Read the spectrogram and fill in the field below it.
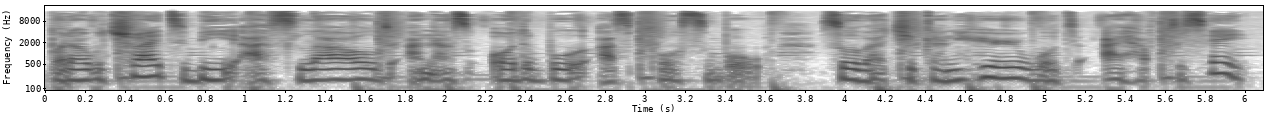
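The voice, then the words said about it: Low, strained voice from losing it. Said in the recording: “my voice is going to be a little bit low in this segment, and that's because I'm losing my voice”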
